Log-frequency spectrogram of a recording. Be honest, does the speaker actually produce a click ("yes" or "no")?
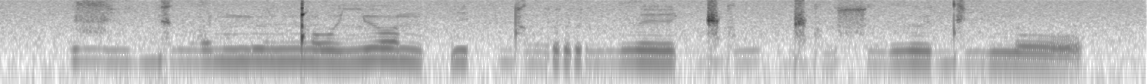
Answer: yes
